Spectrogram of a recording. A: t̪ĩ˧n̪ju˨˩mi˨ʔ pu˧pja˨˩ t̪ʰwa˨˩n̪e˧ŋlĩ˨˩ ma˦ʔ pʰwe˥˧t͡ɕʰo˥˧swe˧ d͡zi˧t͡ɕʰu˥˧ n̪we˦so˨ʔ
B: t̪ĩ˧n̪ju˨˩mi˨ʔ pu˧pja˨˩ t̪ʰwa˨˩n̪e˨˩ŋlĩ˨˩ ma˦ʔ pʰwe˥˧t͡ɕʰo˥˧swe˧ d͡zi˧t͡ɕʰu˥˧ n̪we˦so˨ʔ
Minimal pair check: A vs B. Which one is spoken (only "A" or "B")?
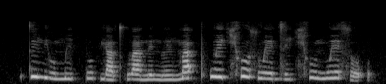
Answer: B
